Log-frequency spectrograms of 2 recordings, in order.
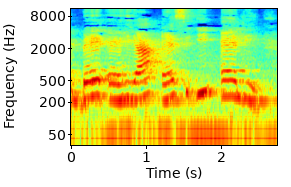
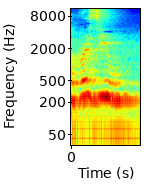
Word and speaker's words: Brasil: da palavra em um Brasil a gente fala que se escreve b r a s i l mas a gente fala Brasil então quando a gente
